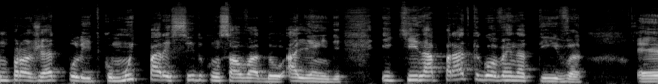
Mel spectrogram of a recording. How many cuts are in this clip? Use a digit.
0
